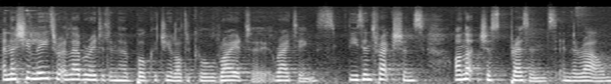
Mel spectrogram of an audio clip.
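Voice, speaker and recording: This woman's voice is somewhat breathy, with a dark, mellow tone. She talks at a fairly quick pace with ordinary pitch variation. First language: not English. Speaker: college lecturer introducing a guest speaker. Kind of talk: formal lecture introduction. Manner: formal; halting, with self-corrections.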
